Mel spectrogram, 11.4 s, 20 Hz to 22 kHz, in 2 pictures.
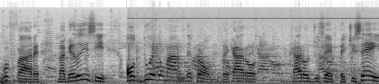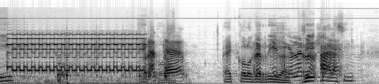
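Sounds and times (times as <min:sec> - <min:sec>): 
speech: 0:00.0 - 0:06.1, 0:07.9 - 0:11.1
telephone line ring tone as a caller phones in: 0:01.8 - 0:11.3.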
